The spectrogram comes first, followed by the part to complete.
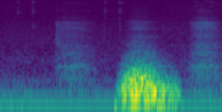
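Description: A person sighing out a breath close to the microphone, once, a little over a second in, with a softer breath before it.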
